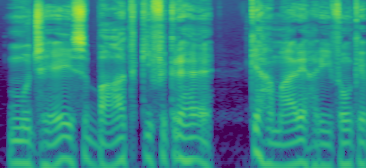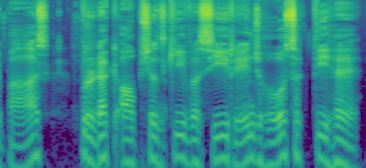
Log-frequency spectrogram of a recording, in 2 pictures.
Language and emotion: Urdu, fearful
